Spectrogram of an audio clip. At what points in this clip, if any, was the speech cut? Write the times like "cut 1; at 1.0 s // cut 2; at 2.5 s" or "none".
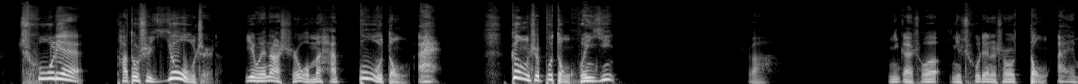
cut 1; at 2.3 s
